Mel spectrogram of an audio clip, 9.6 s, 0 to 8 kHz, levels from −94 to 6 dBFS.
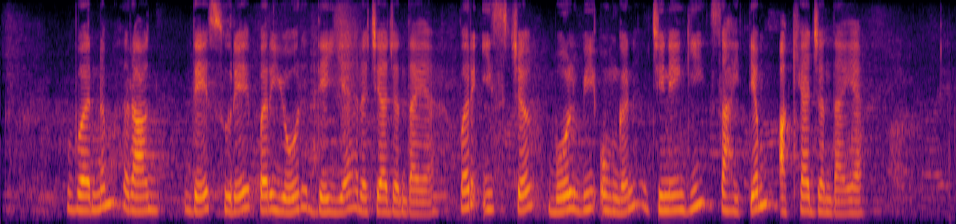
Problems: constant background noise, echo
